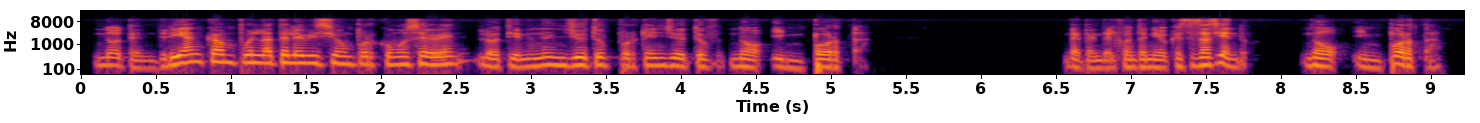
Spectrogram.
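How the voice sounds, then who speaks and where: In a dry, close sound with no echo and a quiet background, a man with a fairly high pitch and a dark, mellow tone speaks at a moderate pace with ordinary pitch variation. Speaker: podcast producer teaching a workshop. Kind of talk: lecture. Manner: casual, conversational.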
